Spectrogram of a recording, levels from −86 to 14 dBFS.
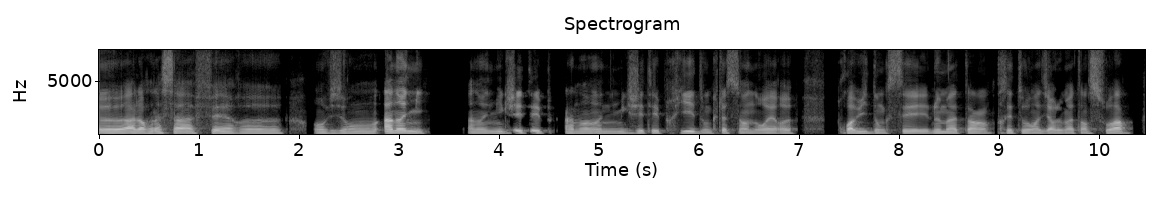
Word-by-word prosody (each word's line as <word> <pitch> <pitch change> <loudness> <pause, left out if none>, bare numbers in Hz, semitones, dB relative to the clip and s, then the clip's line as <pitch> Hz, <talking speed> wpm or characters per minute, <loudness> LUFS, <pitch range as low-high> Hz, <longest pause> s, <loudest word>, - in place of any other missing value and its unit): Heu, 120 0 +6
alors 120 +2 +6
là 145 - +3
ça 140 -6 +3
va 115 0 +3
faire, 140 +1 0
heu, 120 0 -1 0.3
environ 120 +4 -2
1 160 +2 +9
an - - +8
et 170 - +6
demi! 130 -7 -1 0.4
1 115 - -2
an - - -1
et 120 - -2
demi 130 +3 -3
que 130 - -9
j'ai - - +1
été 115 +1 +1
p 120 - -21
1 125 +1 -1
an 130 -1 0
et - - -3
demi 130 +3 -4
que 130 - -9
j'ai 120 -1 -2
été 115 +1 -2
pris, 140 +5 -1
donc 110 -3 -9
là 120 - +1
c'est 120 - -8
en 105 +1 -2
horaires, 110 0 -1
heu, 105 -1 -2 0.4
3-8, 120 +4 +3
donc 110 -5 -5
c'est 105 -1 -1
le 115 +3 -1
matin 115 +3 0
très 115 - -3
tôt, 115 +3 -2
on - - -1
va 105 - -1
dire 100 -1 0
le 100 - -2
matin-soir. 105 +5 0
120 Hz, 265 wpm, -22 LUFS, 110-125 Hz, 0.4 s, 1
